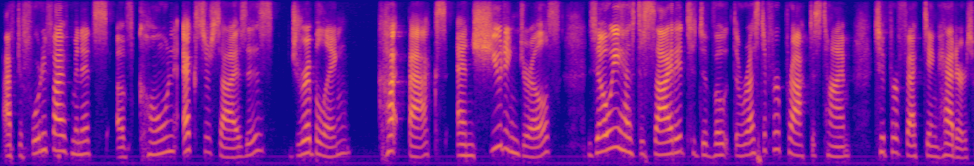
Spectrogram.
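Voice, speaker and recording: A woman's voice: medium pitch, a little slow, bright, forceful tone, dry recording. A young woman with a New York accent teaching a math lesson over a video call, chatty and upbeat, often correcting herself.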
